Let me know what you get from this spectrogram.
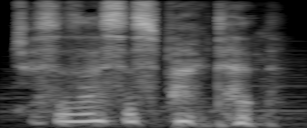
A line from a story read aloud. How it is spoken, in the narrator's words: I said under my breath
